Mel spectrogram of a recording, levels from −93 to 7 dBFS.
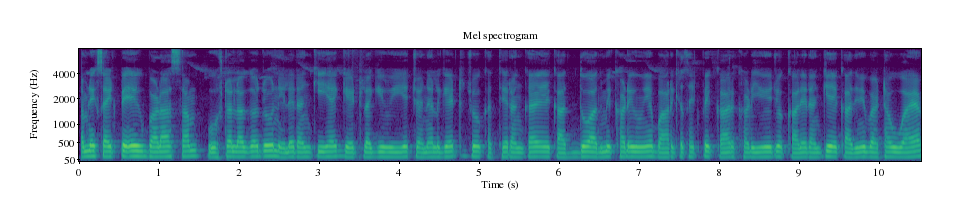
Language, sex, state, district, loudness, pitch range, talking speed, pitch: Hindi, male, Andhra Pradesh, Krishna, -27 LUFS, 125-135 Hz, 260 wpm, 130 Hz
